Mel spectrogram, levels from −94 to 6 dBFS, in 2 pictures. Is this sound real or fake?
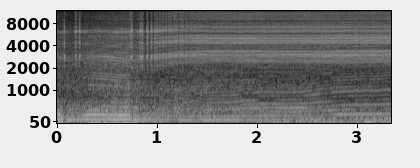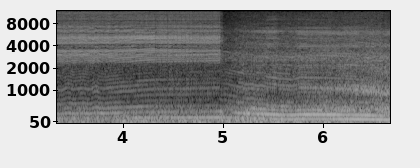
real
